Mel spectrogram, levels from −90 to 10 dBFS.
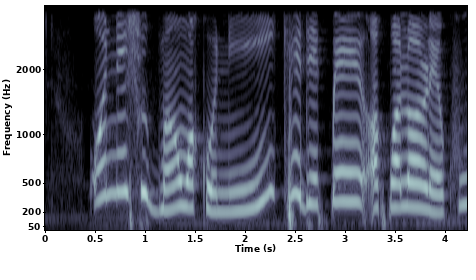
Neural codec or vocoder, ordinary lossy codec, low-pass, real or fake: none; none; 3.6 kHz; real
